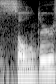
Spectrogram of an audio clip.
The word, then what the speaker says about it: solder: to be Isn't it solder? Solder is something different. Um in the US and Canada, we call it solder. We don't pronounce the L, which is another thing.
